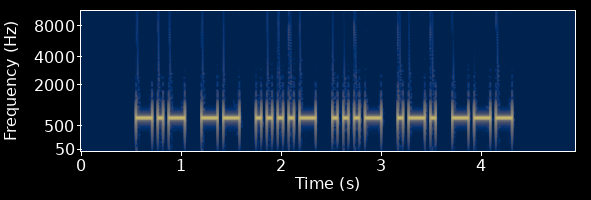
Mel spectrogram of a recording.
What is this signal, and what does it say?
Morse code, heard as a keyed tone, about 22 wpm, 700 Hz. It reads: KM4VRO
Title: USA Call Signs - 6 Characters - Repeated 3x - 22wpm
